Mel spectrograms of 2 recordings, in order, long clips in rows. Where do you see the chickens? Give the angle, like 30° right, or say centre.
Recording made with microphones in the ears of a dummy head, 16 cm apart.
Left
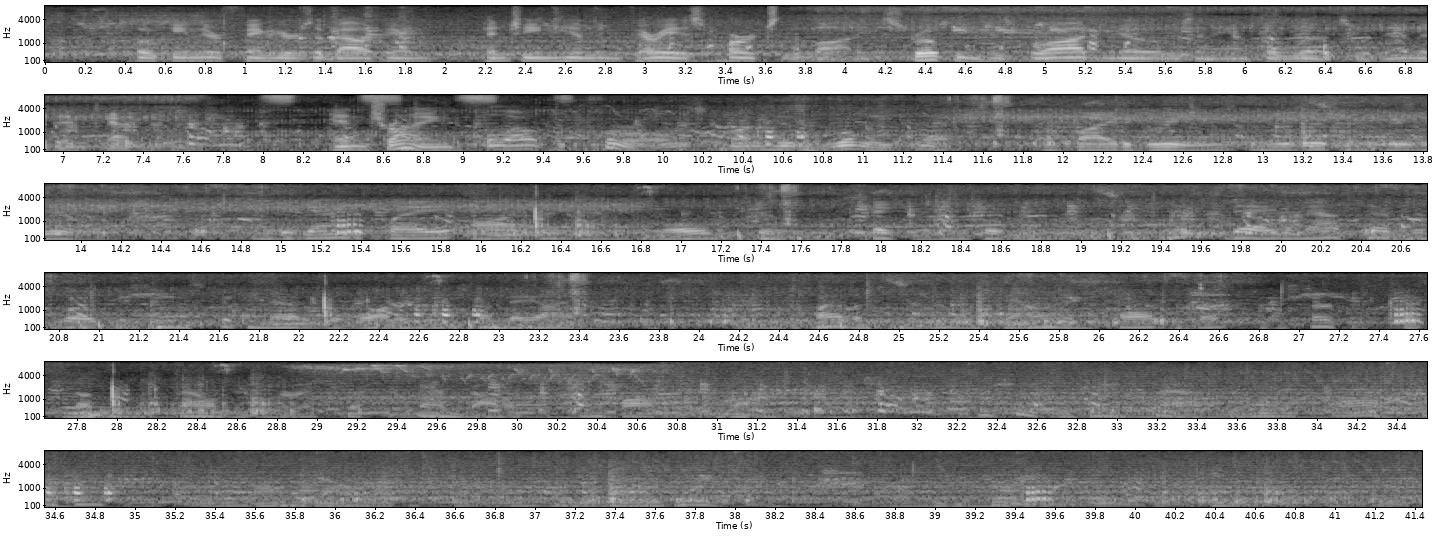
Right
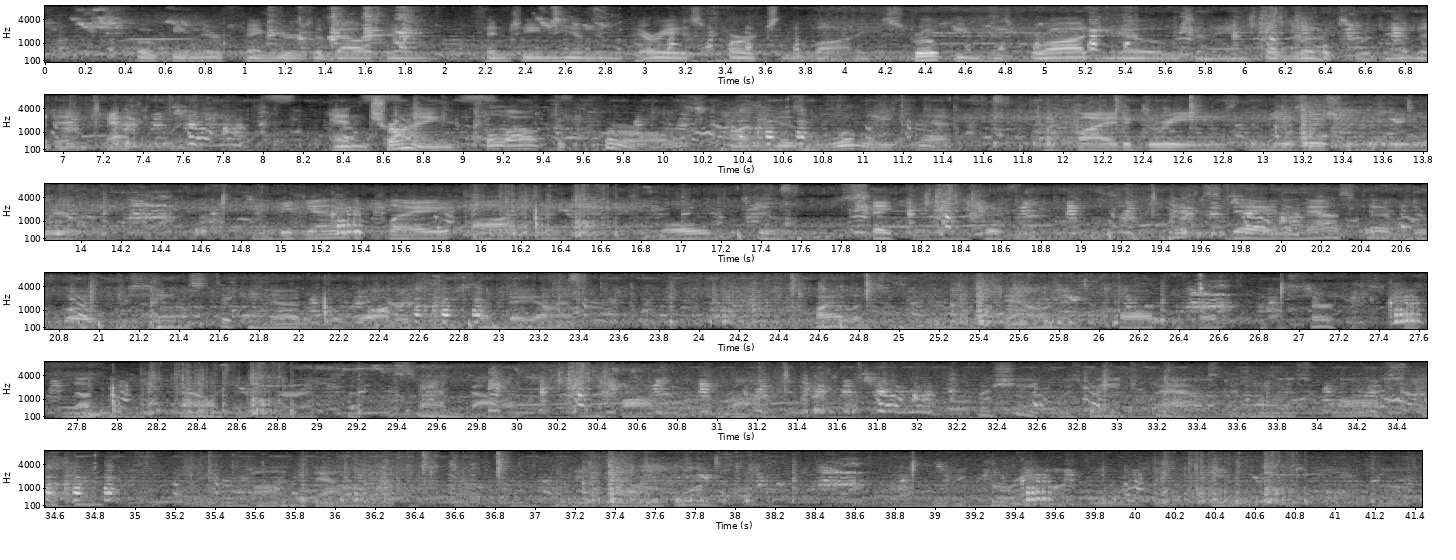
80° right.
